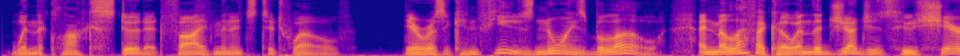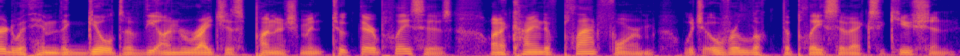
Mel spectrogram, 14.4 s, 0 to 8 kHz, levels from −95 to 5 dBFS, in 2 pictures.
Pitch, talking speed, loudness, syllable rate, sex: 100 Hz, 185 wpm, -21 LUFS, 5.4 syllables/s, male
